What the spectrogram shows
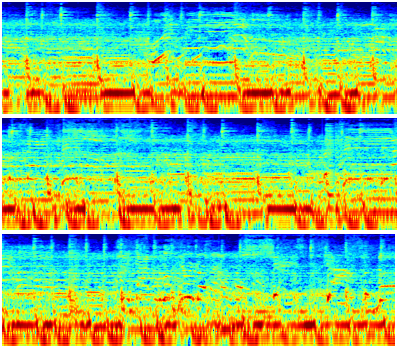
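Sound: concert crowd singing along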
